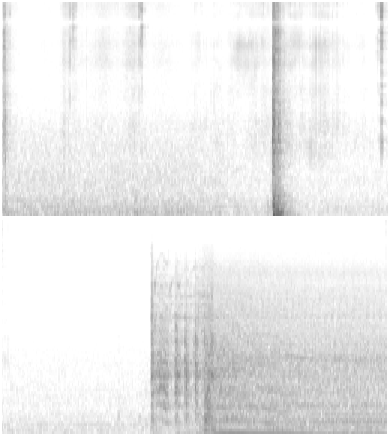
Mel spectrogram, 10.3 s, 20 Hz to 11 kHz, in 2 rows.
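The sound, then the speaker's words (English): A car door thunks shut, followed by a few faint clicks, then the old engine of a 1966 Mustang GT cranks briefly and roars to life, settling into a loud, steady rumble. “Yeah, the car's pretty old. Well, it's old, but still new. She's a 1966 Mustang GT.”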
